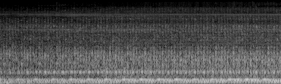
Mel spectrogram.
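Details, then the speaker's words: BMW E60 535d M57D30 diesel, 286 HP, with straight-pipe exhaust, after overhaul for overheating (head, timing chains, bearings, turbos, injectors), started cold after several hours: steady, even diesel clatter and a smooth low drone with no misses or knocks; sounds healthy. "The car is pretty much cold. I haven't started it for several hours. So, yeah, I think it sounds good."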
